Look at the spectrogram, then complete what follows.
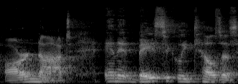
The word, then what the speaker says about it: R0: There was a study done where they looked, it's called R0, but you pronounce it not, R not, and it basically tells us how contagious something is.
